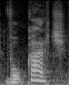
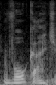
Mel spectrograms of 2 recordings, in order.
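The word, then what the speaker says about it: Wolkart: Volcart. – Como, ah, é, que, como é que pronuncia essa porra? Volcart mesmo. É Volcart é. mesmo. Tá, mas ó, é W-O-L-K-A-R-T.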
